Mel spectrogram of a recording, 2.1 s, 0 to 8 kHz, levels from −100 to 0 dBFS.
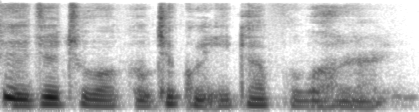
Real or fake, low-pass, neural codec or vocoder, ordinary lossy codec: fake; 7.2 kHz; codec, 16 kHz, 1 kbps, FunCodec, trained on Chinese and English, 50 frames a second; none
